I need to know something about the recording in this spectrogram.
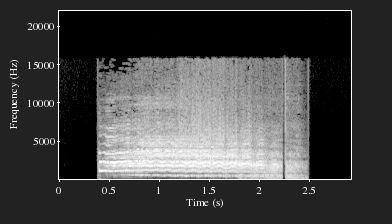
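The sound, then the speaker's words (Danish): A happy, excited horse lets out a loud, bright whinny lasting about two seconds, with a wavering high pitch and a brief break near the end before it trails off. No one speaks. “jeg tænkte, jeg kunne prøve at spille en hestelyd, og så skal du vurdere, om det er en glad hest”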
